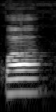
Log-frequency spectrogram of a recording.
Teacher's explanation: प, तो इसमें क्या होता है, जो भी हमारा जो आवाज निकला है ना वो ओंठ से निकलता है, इसलिए इसे ओष्ठव्य व्यंजन बोलते हैं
